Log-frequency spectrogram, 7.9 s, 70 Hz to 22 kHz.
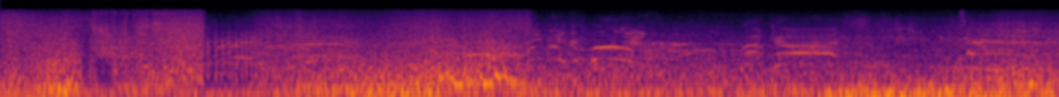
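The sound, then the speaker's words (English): In a film scene of the 2004 Indian Ocean tsunami in Thailand, a massive wall of water roars in after the earth trembles, a loud, unbroken rushing surge that fills the whole stretch, with faint voices and cries rising through the churning noise in the second half. “Then the earth trembles and the ocean roars in.”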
